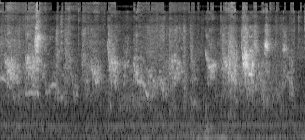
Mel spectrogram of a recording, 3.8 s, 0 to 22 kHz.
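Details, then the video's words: A breeding group of budgerigars in 2026 makes soft, warbling chirps that rise and fall, with a few sharper squeaks near the end and low background hum. "Budgies Breeding Progress 2026"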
